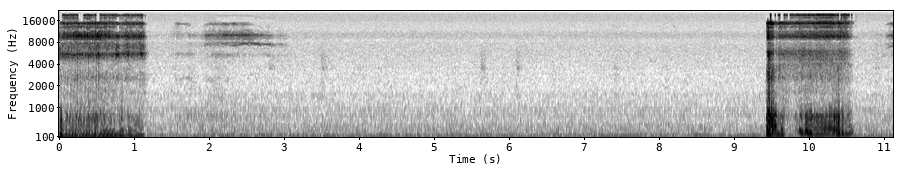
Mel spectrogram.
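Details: Rescue puppy in deep sleep, dreaming: soft, low, irregular rumbling breaths with a couple of louder stirring sounds; light snoring.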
